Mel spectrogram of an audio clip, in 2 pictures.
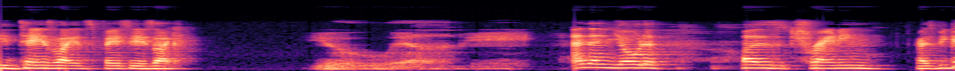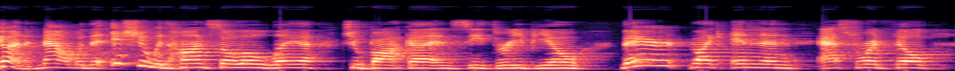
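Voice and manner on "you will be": stony, stone-cold, very quiet, barely whispered voice. Retelling a Star Wars scene, Yoda replying in his stone voice. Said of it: "Yoda gets like this stone voice".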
